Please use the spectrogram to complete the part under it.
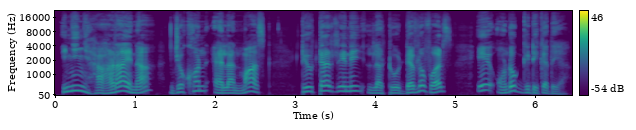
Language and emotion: Santali, surprised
